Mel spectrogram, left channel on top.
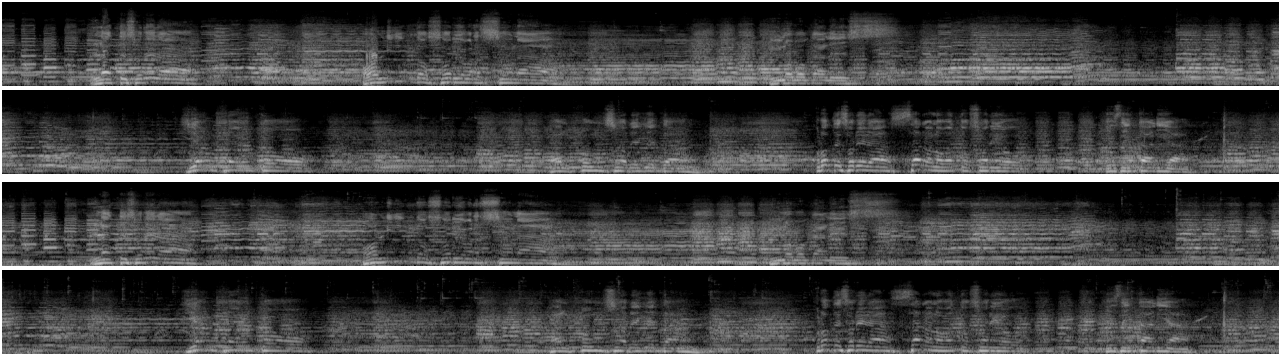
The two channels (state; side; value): normal; both; correlation -0.02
